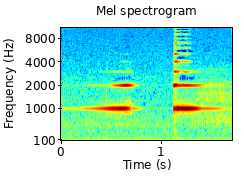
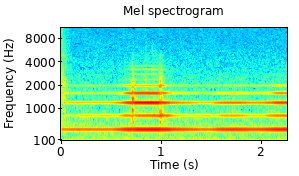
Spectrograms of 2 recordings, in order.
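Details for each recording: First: Canadian Westinghouse Model 636 radio, 1000 Hz test tone at about 30% modulation from signal generator, tuning swept through: steady high tone swells and drops twice, sounding harsh and odd; intermittent fault, cause not yet known. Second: Canadian Westinghouse Model 636 radio fed a 1000 Hz tone at 30% modulation: steady mid-pitched tone, fairly even with brief swells; audio output now mostly normal.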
